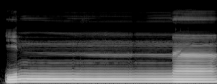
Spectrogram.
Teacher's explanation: nun bertasydid dibaca dengan gunnah yang panjang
